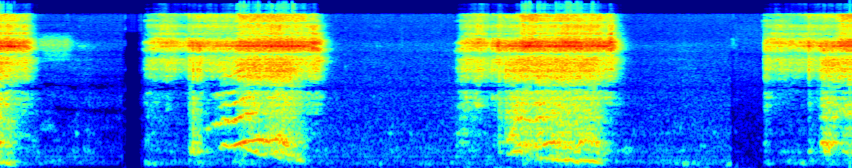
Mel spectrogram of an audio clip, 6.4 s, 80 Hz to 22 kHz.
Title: Japanese Sleeping Girl Loud Snoring Funny (JPSL) Part 1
